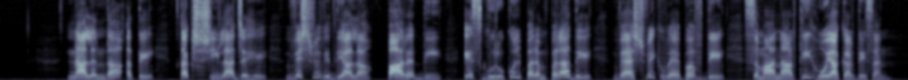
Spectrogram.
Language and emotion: Punjabi, neutral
